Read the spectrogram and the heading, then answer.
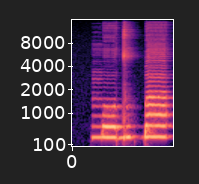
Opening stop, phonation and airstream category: plain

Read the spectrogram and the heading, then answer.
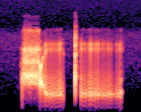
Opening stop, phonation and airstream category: ejective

